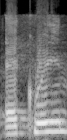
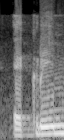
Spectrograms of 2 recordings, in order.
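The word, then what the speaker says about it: eccrine: अब दोस्तों ये एक्रीन जो है इसे आप तीन तरह से प्रोनाउंस कर सकते हैं, ये ग्लैंड का नाम है, एक्रीन भी बोल सकते हैं आप, एक्राइन भी बोल सकते हैं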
